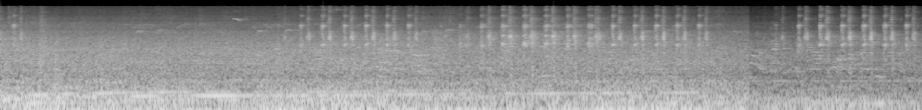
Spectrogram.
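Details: Squirrel in a city 'concrete jungle', calling for a mate: a long run of quick, evenly spaced dry clicks, briefly pausing and resuming, heard over heavy road traffic rumble with a passing vehicle.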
